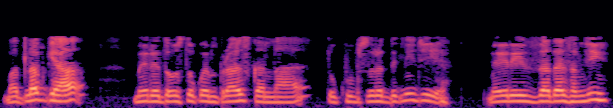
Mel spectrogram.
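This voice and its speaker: A woman's voice: fairly low pitch, steady tone, moderate pace, no room sound, muffled recording, natural voice. A woman voicing an arrogant, bullying husband in an audio story, curt, domineering and sneering. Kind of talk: Hindi audio story character acting.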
